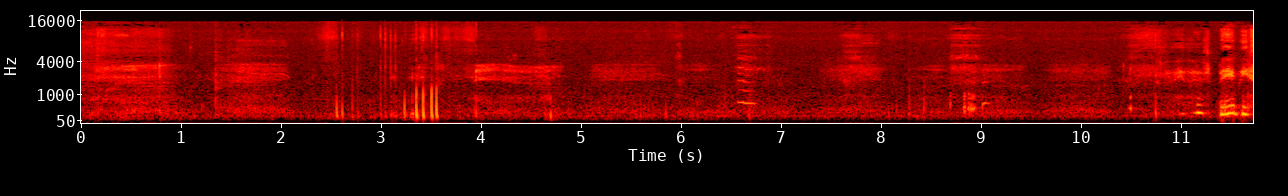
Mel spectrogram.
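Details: Snoring in a 2-week-old infant: soft, noisy, snuffly breathing while asleep, with a quick, regular rhythm.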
